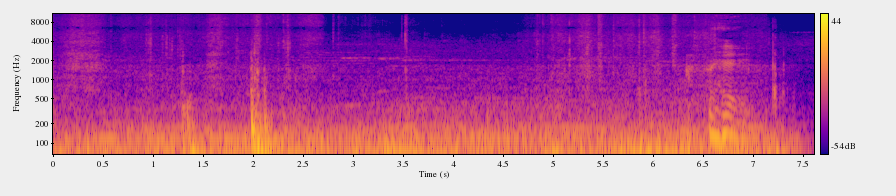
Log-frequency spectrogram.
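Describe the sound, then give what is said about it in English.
The low engine rumble of a car making a tight turn and driving slowly into a home garage under a low beam to park. The drone stays steady, with a couple of brief bumps and knocks. “So I've just come into my garage to park, and as you can see, there's a very low beam that I have to drive under.”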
